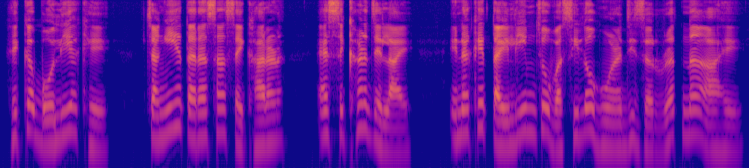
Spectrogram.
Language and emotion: Sindhi, neutral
